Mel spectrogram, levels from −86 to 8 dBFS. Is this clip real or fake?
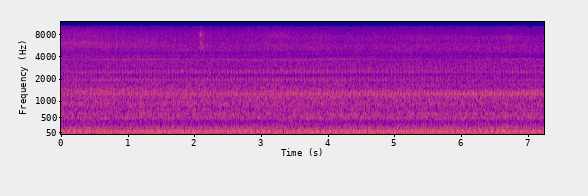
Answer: real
